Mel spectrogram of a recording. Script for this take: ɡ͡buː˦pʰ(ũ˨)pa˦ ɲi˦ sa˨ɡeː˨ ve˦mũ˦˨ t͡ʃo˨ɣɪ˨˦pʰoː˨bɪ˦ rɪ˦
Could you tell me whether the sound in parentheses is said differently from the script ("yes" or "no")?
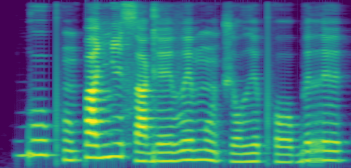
no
